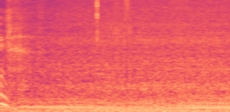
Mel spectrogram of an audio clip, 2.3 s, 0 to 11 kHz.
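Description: Yamaha MT-07's 689 cc parallel-twin engine running at a steady cruising note while the bike rides along, with wind rushing over the microphone.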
